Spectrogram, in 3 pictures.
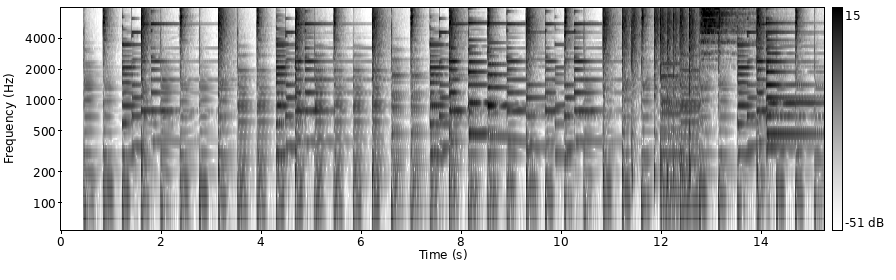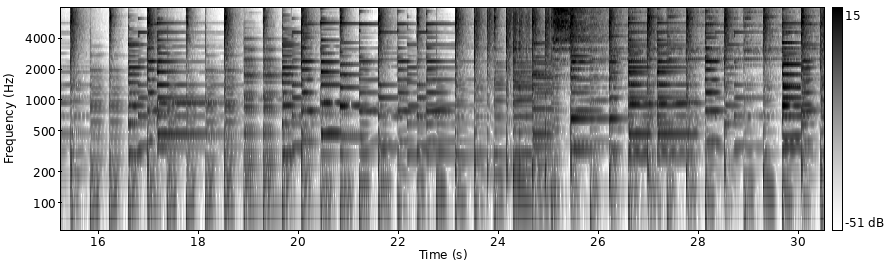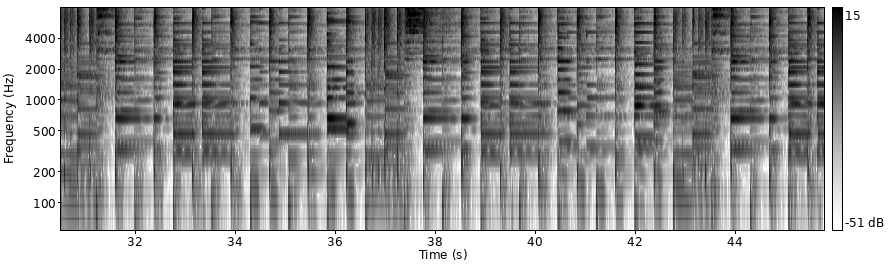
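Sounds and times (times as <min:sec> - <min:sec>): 
keyboard music: 0:00.5 - 0:45.7.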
